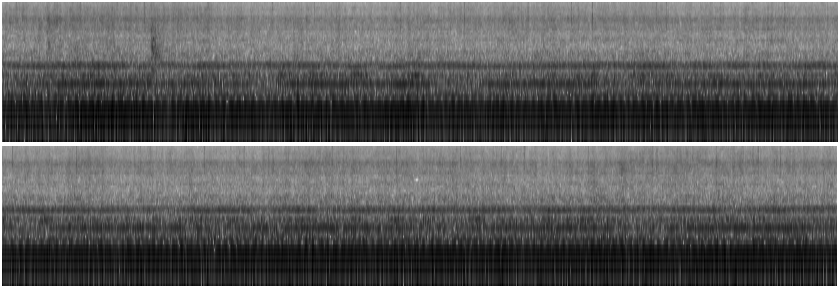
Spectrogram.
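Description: Faint, steady electrical hum with a few constant tones and nothing else.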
